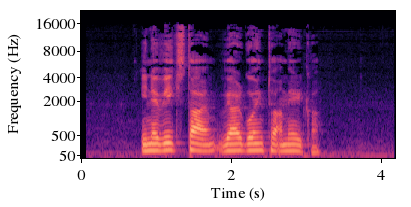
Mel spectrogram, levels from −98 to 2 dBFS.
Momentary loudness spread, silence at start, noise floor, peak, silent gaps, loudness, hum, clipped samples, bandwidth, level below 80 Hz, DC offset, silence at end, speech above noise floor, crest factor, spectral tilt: 11 LU; 0.8 s; -53 dBFS; -4 dBFS; none; -20 LUFS; none; under 0.1%; 16 kHz; -52 dBFS; under 0.1%; 1 s; 33 dB; 18 dB; -5.5 dB/octave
